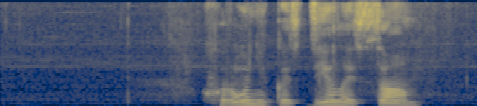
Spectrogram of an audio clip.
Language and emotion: Russian, neutral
